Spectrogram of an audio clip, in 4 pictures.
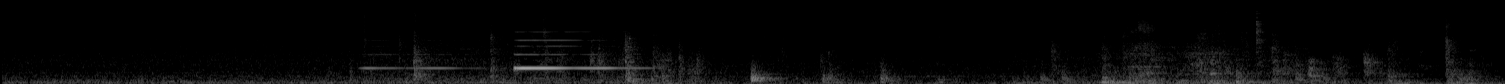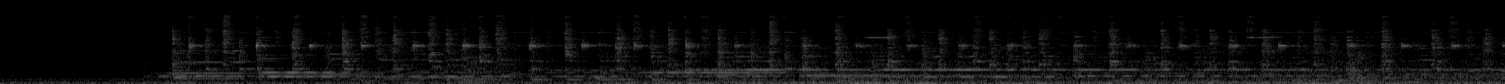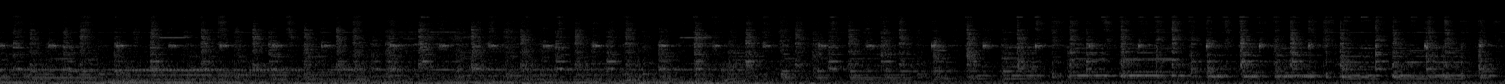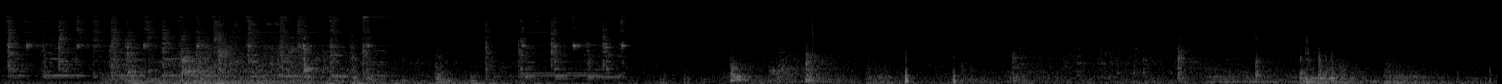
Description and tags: elevator music played in an elevator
